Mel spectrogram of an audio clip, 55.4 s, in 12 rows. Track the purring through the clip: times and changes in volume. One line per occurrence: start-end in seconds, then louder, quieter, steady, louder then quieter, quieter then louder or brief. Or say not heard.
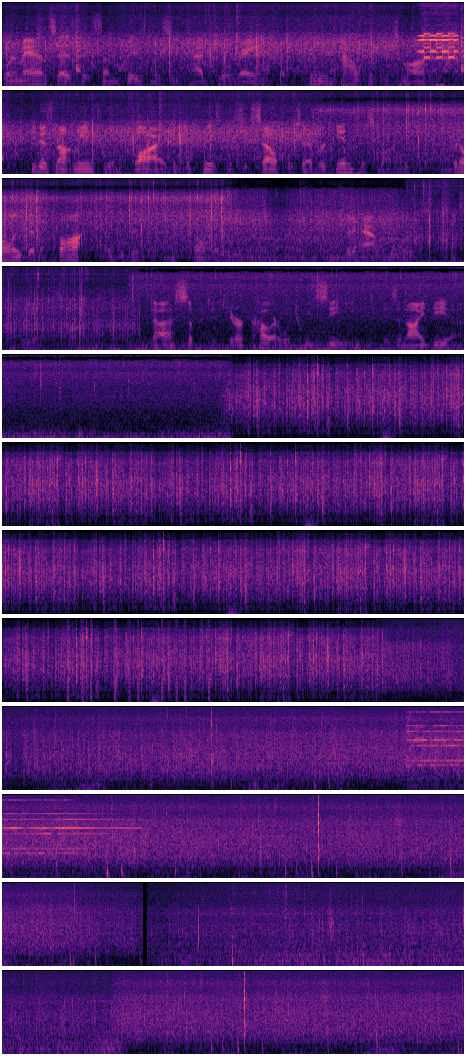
not heard.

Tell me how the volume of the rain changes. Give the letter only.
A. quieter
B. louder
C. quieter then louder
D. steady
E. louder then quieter
D.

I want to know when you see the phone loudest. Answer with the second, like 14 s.
4 s.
